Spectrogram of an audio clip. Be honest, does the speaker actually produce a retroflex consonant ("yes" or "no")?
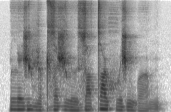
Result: yes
